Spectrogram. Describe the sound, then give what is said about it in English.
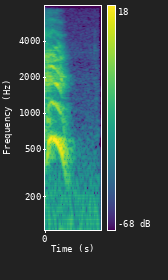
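A single quick sneeze, fairly loud, a sharp breathy burst that fades almost at once into quiet background noise, with no talking. “Bless you.”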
